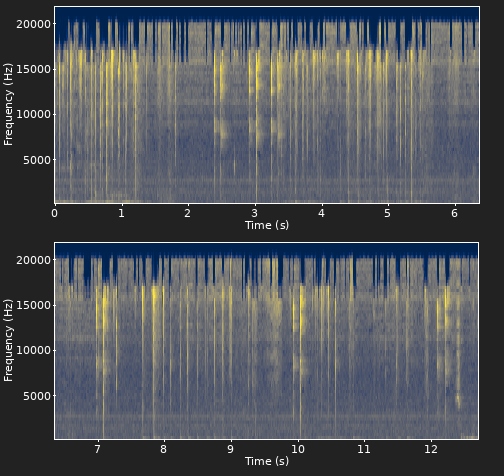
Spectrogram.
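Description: Irregular keyboard typing during a Hindi coding walkthrough of a React JS Redux Form, heard as scattered, fairly close clicks over steady low background hum, in short bursts with pauses between them.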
